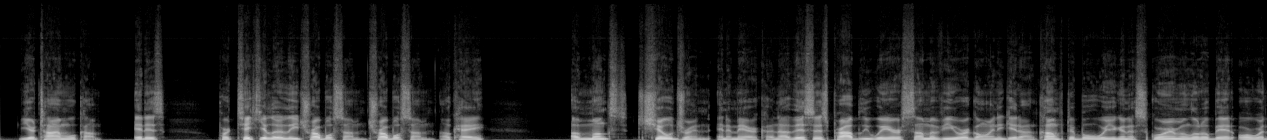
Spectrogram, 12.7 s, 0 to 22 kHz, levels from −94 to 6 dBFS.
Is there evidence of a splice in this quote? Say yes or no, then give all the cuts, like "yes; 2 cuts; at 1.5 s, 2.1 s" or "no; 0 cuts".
yes; 2 cuts; at 1.1 s, 3.7 s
